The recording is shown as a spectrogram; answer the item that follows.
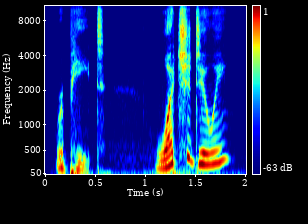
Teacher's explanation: What are you doing becomes what you doing? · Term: reductions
